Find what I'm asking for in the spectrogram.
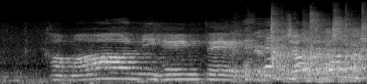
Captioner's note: speaking spanish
